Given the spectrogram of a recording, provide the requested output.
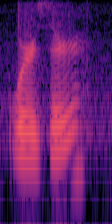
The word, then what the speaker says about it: Wurzer: My name is Janine Werzer, W-U-R-Z-E-R. Janine, J-E-A-N-I-N-E. – You said J-E-A-N-I-N-E? – Yes.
